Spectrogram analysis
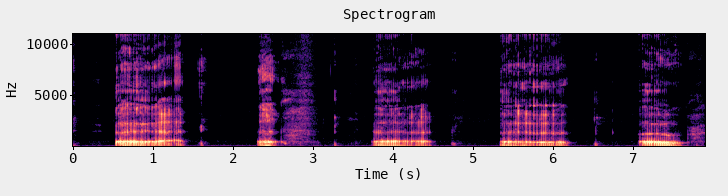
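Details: Loud, long belches one after another, about five in eight seconds with short gaps, recorded continuously; the person says this can go on for hours and has been a struggle for the last couple of years. Excessive belching.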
